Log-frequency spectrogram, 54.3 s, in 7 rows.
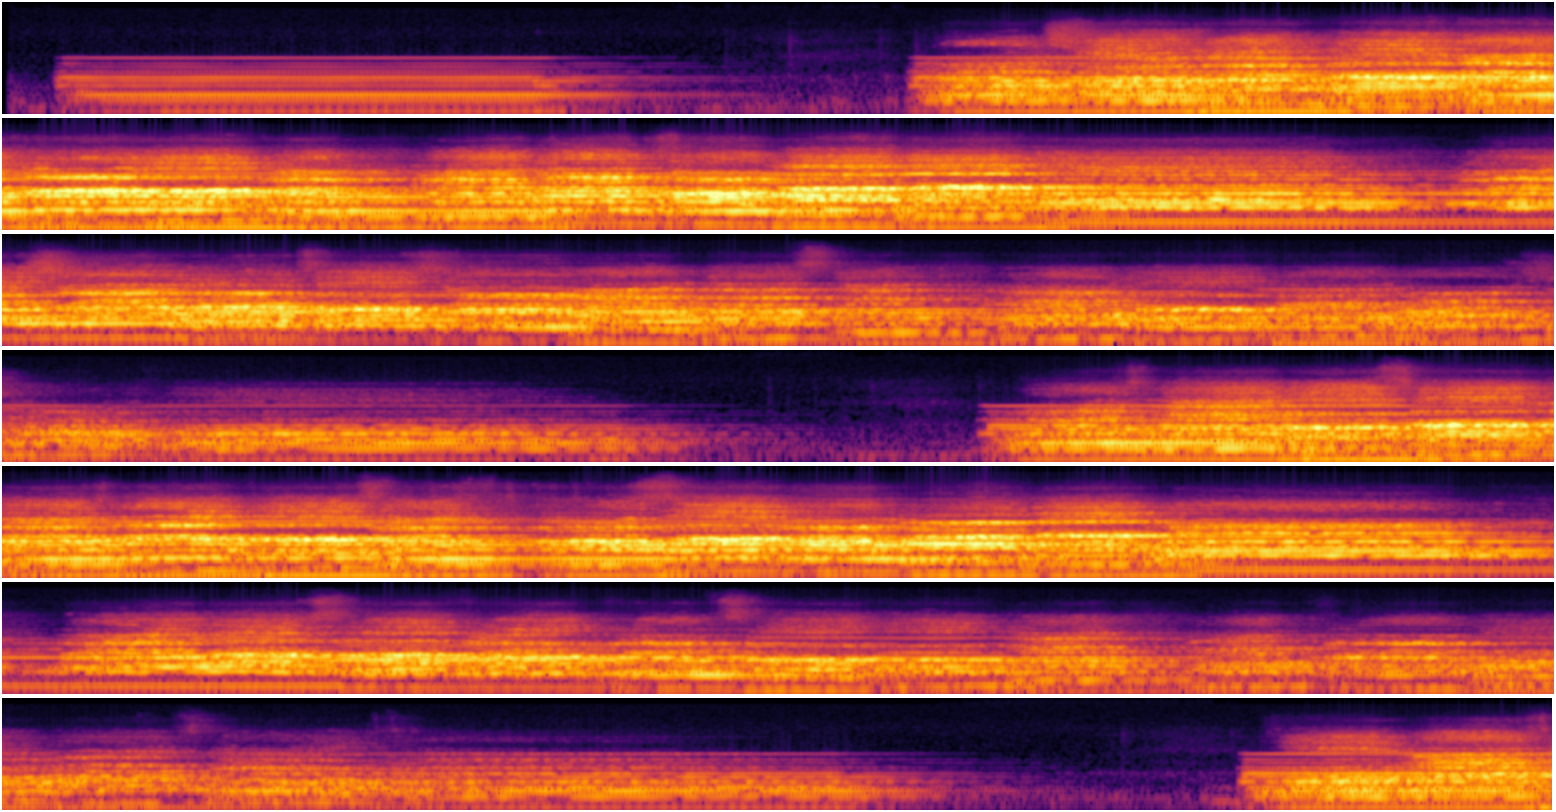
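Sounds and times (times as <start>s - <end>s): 
christmas carol singing: 0.0s - 54.3s.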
